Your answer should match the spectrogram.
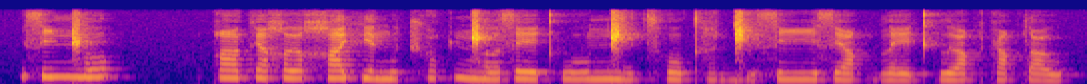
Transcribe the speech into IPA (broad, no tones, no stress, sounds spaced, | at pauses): s i ŋ͡ǁ o | q ɤ k ɛ χ ɯː χ a fʲ a ŋ u t͡ʃʰ ṳ q ŋ͡ǁ ɤ s eː kʰ w uː ŋ͡ǁ e̤ t͡sʰ o kʰ a̤ ɡ͡ǁ i̤ s iː s eː q b l eː kʰ l ɯː q k eː q ɾ uː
